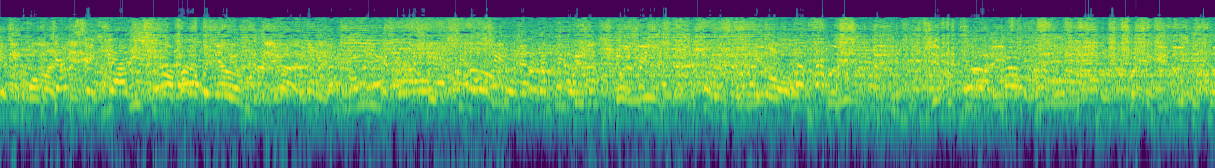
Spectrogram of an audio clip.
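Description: A crowd of spectators sings and chants loudly outdoors.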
